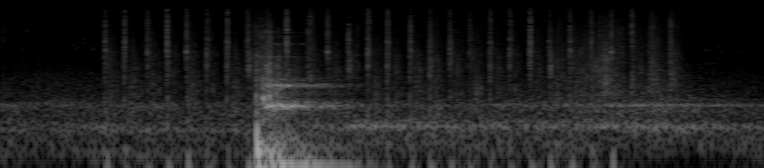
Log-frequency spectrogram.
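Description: Footsteps patter quickly over stone.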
